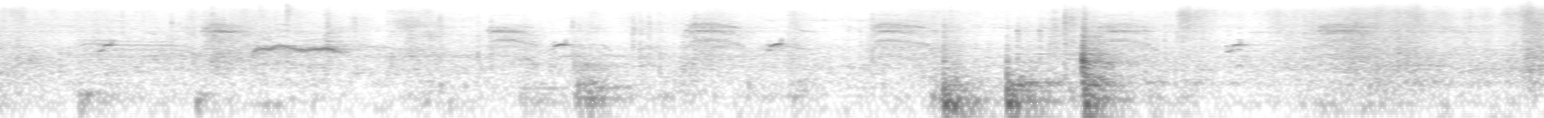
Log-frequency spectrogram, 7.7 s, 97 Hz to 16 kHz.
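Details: Black-winged stilts at Slimbridge WWT, Gloucestershire, on 23 April 2017 give sharp, yapping notes in irregular bursts, some overlapping as if from several birds, over steady background noise and a few low thuds.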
